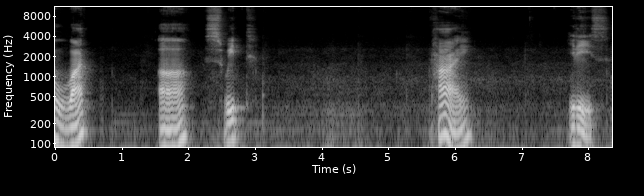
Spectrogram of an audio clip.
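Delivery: words spaced out with pauses; slow dictation. Shown as a demonstration. Teacher dictating the corrected phrase slowly to students. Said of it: "이렇게 써주시면 되겠습니다".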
